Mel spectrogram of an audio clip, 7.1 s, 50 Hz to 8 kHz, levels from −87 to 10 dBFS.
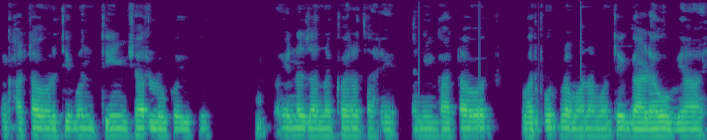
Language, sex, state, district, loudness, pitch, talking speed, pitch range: Marathi, male, Maharashtra, Nagpur, -21 LUFS, 110 Hz, 135 wpm, 110-115 Hz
